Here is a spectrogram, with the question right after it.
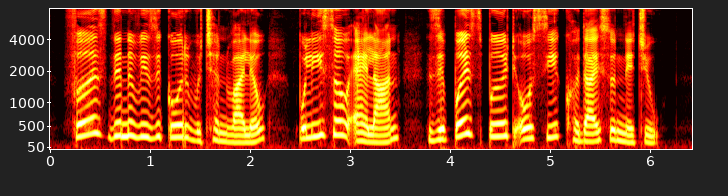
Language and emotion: Kashmiri, neutral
